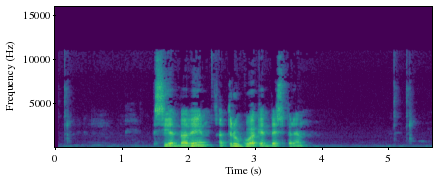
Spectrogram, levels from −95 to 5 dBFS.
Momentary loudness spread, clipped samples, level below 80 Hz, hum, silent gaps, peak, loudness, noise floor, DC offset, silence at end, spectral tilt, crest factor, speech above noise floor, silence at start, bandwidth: 12 LU; under 0.1%; -44 dBFS; none; none; 0 dBFS; -18 LUFS; -61 dBFS; under 0.1%; 1.9 s; -4.5 dB/octave; 20 dB; 44 dB; 1.5 s; 11.5 kHz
